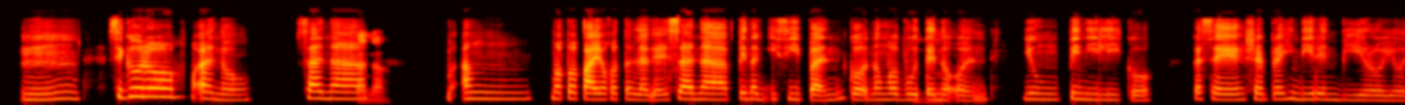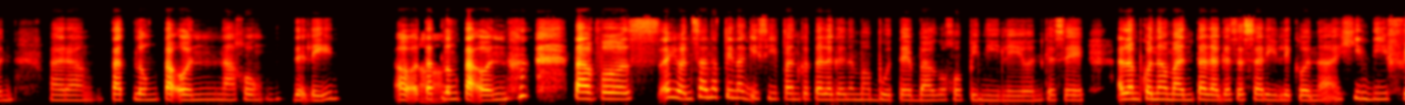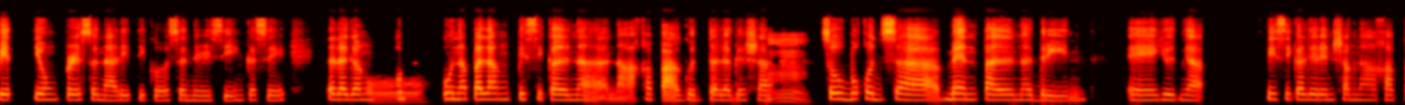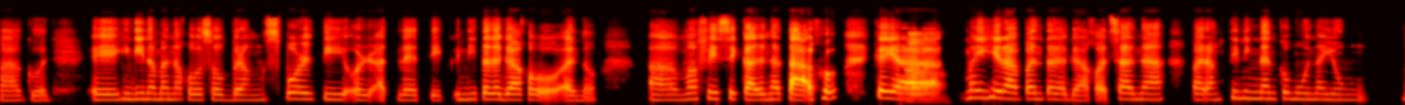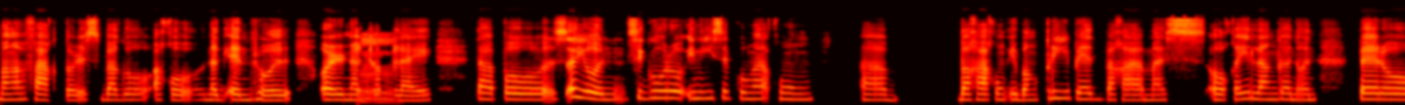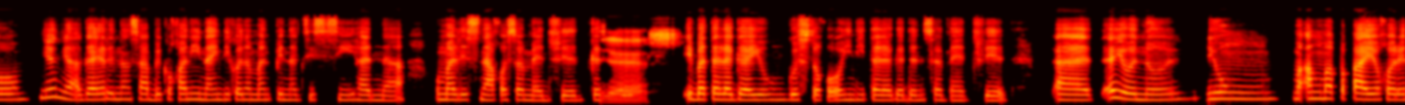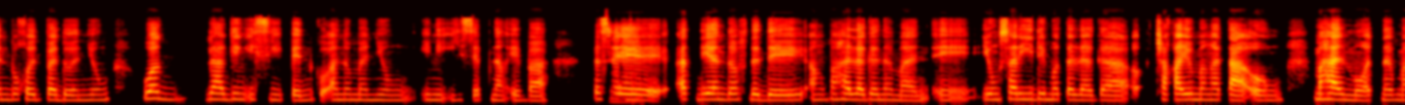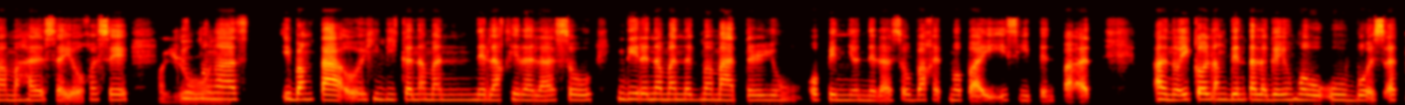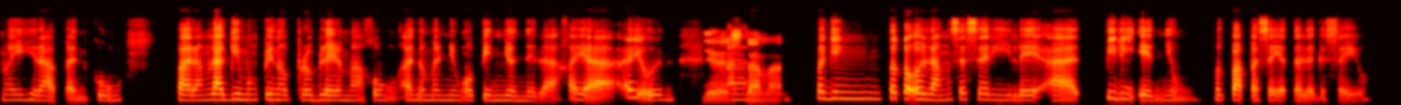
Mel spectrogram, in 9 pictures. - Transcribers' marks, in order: other background noise; tongue click; chuckle; tapping; laughing while speaking: "tao"
- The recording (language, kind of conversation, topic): Filipino, podcast, Paano mo hinaharap ang pressure mula sa opinyon ng iba tungkol sa desisyon mo?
